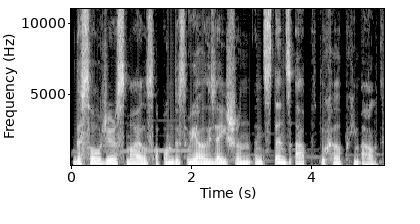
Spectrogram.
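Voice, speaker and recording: A man's voice: medium pitch, big pitch swings, unhurried, dark tone, faint music behind. A man reading scripted third-person narration for a fantasy story.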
